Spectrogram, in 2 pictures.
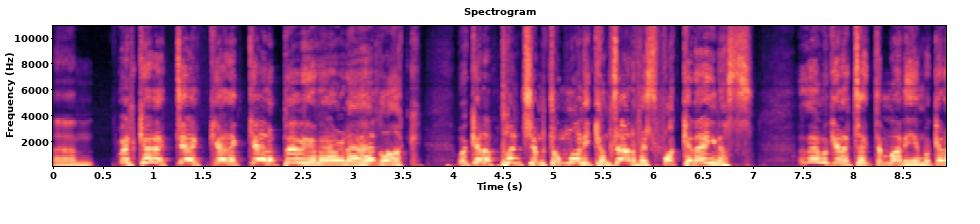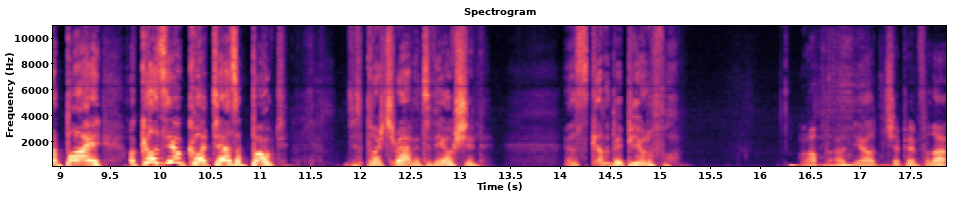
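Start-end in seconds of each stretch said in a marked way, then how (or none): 0.7-15.1 very high, squeaky put-on politician voice, stump-speech style. Doing an impression after naming it: Bernie Sanders impression. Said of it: "my best Bernie Sanders impression".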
